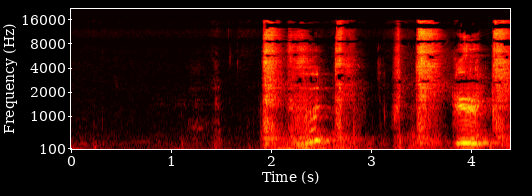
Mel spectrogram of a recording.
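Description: A person's voice making several short, breathy, hissy bursts, starting about halfway in.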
